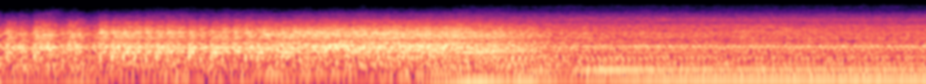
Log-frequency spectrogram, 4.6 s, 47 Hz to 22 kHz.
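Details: Ford Mondeo 4 2.0 diesel revving with a sharp metallic knock that follows engine speed, traced to the flywheel, specifically the torque converter flexplate; flexplate knock.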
